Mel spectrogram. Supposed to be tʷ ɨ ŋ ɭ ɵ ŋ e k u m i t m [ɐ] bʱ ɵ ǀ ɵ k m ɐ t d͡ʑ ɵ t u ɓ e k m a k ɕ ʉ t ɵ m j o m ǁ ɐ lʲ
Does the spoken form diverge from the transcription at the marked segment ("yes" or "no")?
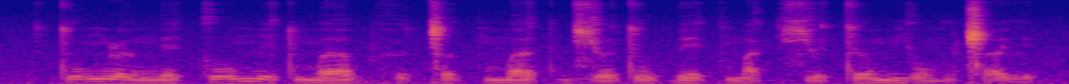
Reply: no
